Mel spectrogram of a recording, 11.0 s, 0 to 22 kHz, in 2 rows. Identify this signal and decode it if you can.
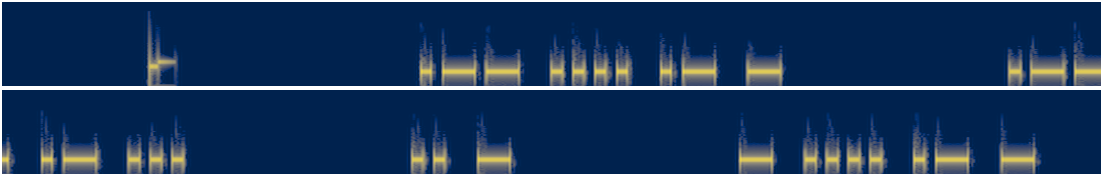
Morse code, heard as a keyed tone, about 22 wpm, 700 Hz. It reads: WHAT WAS IT THAT
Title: 3x Word-Spacing - Sentences from Top 300 Words - 22wpm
